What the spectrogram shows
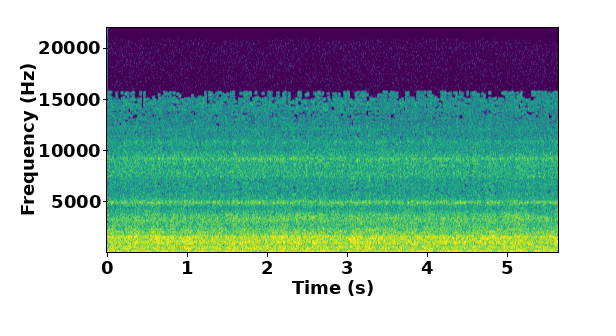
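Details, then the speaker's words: Petrol engine idling with an uneven, lumpy low rumble after reassembly and alternator bracket fix; misfire (palyado) persists though charging now works. "thank you po palyado na lang balik ulit tayo sa palyado brush lang"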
